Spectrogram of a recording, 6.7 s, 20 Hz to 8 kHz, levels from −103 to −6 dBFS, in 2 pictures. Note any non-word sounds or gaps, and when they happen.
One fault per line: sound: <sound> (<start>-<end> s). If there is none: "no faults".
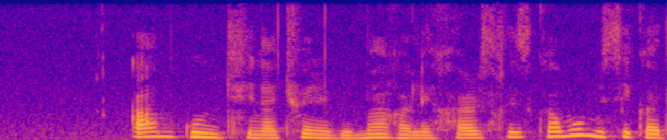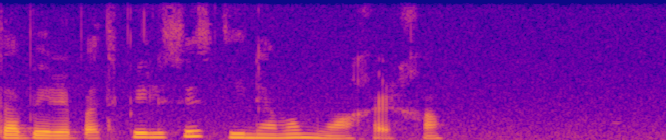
no faults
